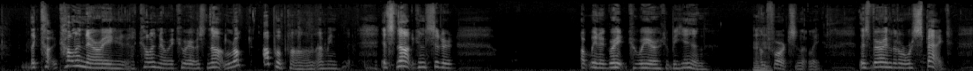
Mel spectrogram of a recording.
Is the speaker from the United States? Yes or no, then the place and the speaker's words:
yes; United States; we have a place in Santa Barbara, and I love living in Cambridge, and I'm very American.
